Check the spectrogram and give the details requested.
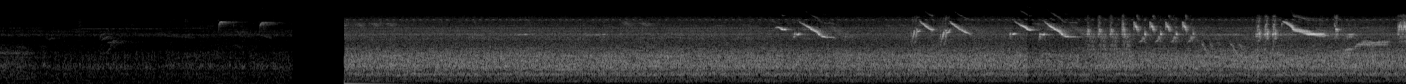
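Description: Sharp, high bird calls, each a quick downward-sliding note, given singly and then in a fast run, over the steady rush of a shallow river running over stones. The first few seconds are faint woodland quiet with a couple of brief soft sounds, and the river sound starts abruptly about three seconds in.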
